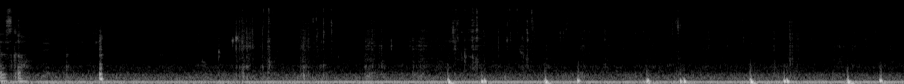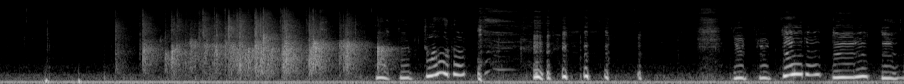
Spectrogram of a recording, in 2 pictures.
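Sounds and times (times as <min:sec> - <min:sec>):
steady low hum: 0:00.0 - 0:18.0
person chewing food: 0:01.6 - 0:10.2.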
